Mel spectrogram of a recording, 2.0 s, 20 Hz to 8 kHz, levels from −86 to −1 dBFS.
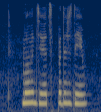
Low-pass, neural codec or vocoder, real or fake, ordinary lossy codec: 7.2 kHz; none; real; none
